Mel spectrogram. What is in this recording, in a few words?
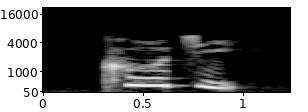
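"科技", Mandarin Chinese; chinese-flashcards; hsk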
